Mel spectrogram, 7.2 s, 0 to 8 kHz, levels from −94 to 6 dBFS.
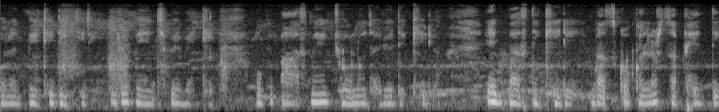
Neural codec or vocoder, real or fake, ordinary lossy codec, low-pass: none; real; none; 7.2 kHz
